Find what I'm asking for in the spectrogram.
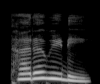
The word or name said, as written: ಥರವಿಡಿ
